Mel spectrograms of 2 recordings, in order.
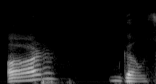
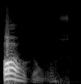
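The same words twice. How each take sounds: First: "Órgãos" slowly split as ÓR... GÃOS; syllable by syllable. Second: Said in the usual way. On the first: Shown as a demonstration. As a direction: break "Órgãos" into two drawn-out syllables. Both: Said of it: "Separa a palavra".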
